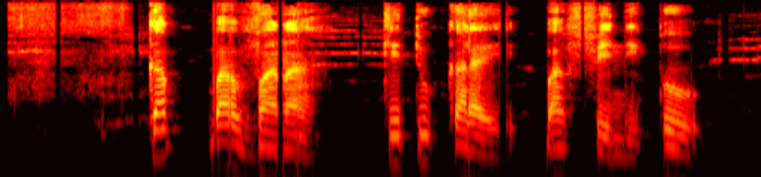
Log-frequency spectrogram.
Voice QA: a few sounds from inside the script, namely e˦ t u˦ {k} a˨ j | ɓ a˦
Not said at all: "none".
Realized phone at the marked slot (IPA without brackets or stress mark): k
